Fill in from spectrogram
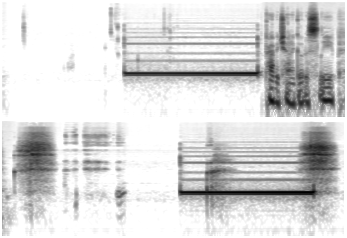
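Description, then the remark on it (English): Two long, steady telephone ringing tones sound on an open line of an outgoing call, each lasting about two seconds, with a person speaking briefly in the pause between them. “It's ringing.”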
